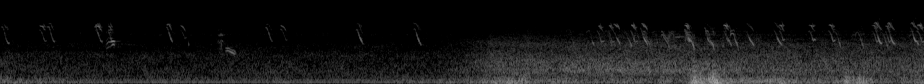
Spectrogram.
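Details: Tawny-crowned honeyeater in Victoria, Australia, September 2017. Sparse high, thin downslurred notes at first, then a dense burst of quick descending notes alongside a broad rushing noise and low hum.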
